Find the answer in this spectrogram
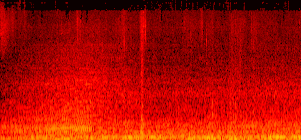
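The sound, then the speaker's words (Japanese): A car engine rumbles steadily, a low droning hum that holds for several seconds as the vehicle pulls away after the handbrake is released and the accelerator pressed, with no voices present. “片倉はサイドブレーキを下ろしてアクセルを踏み込んだ”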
